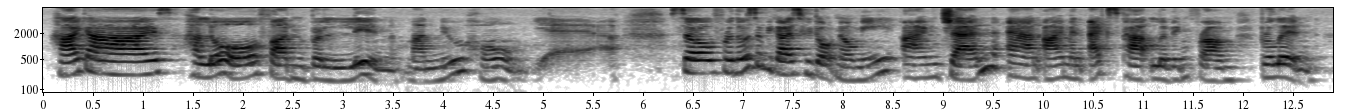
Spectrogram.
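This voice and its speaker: A woman with an American accent speaks at a very slow pace and a fairly high pitch, with lively intonation. Noticeable background noise and audible room echo are present. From US West Coast, San Francisco. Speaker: travel vlogger. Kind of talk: vlog talking to camera. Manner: casual, upbeat.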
